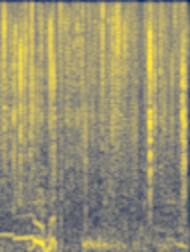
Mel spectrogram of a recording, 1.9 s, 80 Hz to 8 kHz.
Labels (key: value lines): label: biophony, cascading saw
recorder: SoundTrap 600 or HydroMoth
